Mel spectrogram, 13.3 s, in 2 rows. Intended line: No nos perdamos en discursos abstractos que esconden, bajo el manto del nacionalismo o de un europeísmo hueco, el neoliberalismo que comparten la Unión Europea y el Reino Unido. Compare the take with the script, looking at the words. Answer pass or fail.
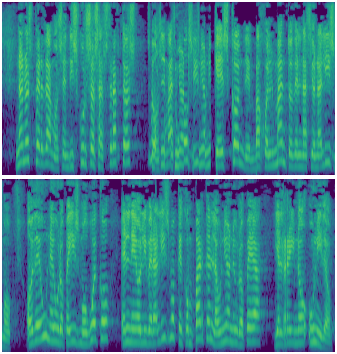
fail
